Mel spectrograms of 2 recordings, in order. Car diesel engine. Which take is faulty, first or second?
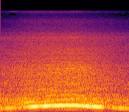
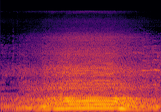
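second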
